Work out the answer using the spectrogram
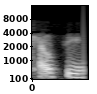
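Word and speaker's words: Kelsi: My name is Kelsey Main. My handle is at Kelsey Main everywhere.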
